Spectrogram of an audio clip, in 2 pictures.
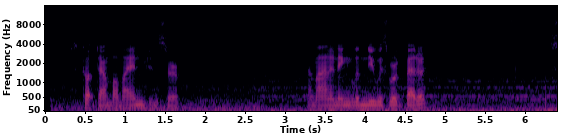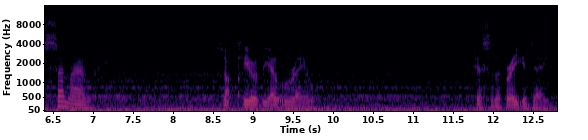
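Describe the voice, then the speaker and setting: An actor playing a deferential, plain-spoken Victorian engine driver, shaken, in a radio play. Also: male voice, on the low side, level tone, unhurried, long pauses, over music. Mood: sombre. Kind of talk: dramatic radio play acting.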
